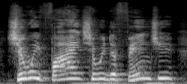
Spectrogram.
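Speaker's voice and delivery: high-pitched eager questions; urgent asking. Acted. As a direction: act out disciples itching to fight. Disciples urgently ask Jesus.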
